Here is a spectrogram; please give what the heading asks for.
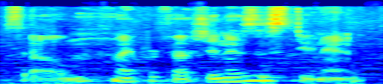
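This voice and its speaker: A young adult woman from Maryland, the secretary, speaking in a measured, earnest way. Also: medium pitch, poor audio. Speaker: fellowship secretary. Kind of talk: reading a statement and personal testimonial. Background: soft background music.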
